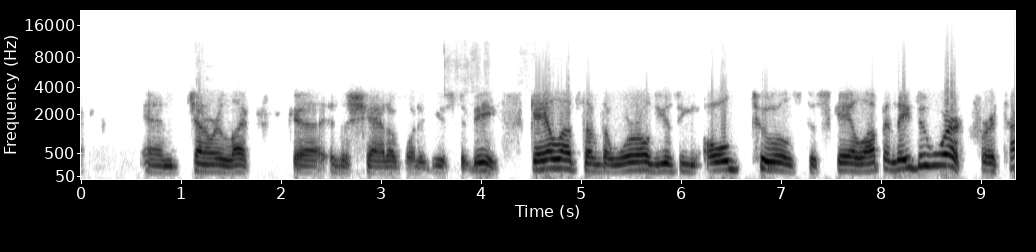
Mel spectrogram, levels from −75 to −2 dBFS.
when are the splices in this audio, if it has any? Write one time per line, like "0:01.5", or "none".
0:04.3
